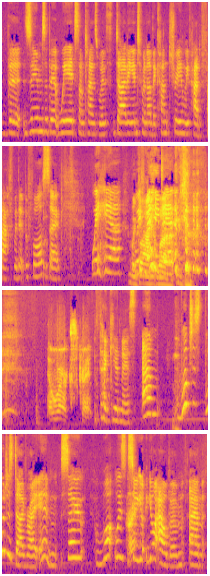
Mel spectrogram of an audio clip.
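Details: Adult woman, conversational speech over a call; normal voice.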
